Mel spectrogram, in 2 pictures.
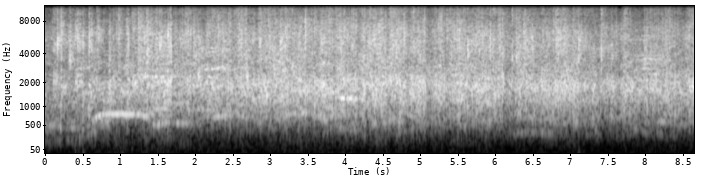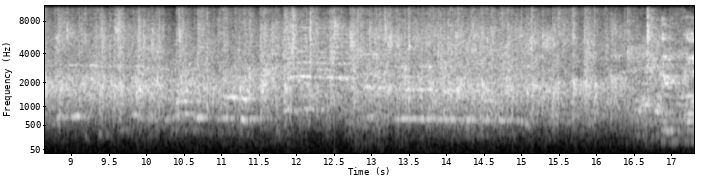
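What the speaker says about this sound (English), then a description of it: "we can give you a round of applause for the excellent match today" Crowd applause rises for senior athletes at a high school senior presentation after a match, continuous clapping held at an even level, with voices and scattered cheers mixed in under it.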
